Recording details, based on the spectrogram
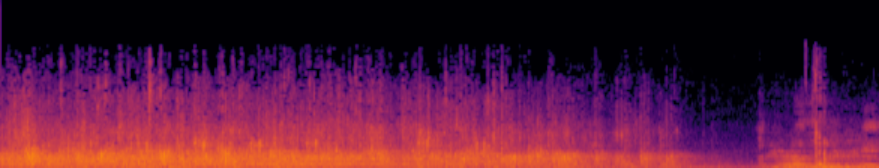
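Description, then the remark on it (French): An audience applauds volunteers for their work on a Sunday, with steady, dense clapping that holds for several seconds, then thins and fades out near the end as a voice begins to speak. “Je crois que on peut vous applaudir pour cela.”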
